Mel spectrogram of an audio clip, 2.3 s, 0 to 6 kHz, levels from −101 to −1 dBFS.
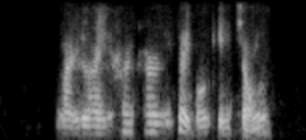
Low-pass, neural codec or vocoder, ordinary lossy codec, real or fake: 5.4 kHz; codec, 44.1 kHz, 7.8 kbps, DAC; Opus, 16 kbps; fake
